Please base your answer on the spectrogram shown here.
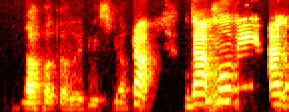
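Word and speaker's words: Laapataa Ladies: But the year Lat I don't know how to pronounce it. Latpata Ladies? Lapata ladies.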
